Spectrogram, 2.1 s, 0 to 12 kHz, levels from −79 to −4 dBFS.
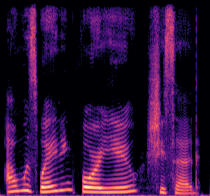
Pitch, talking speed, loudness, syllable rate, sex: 290 Hz, 200 wpm, -18 LUFS, 4.5 syllables/s, female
